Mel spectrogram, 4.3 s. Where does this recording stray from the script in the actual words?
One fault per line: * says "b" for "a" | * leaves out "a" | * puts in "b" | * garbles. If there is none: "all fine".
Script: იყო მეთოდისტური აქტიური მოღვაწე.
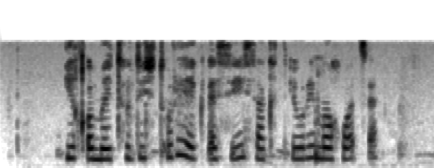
* puts in "ეკლესიის"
